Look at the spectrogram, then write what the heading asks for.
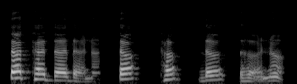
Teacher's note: आता इथं जीभ जिभेचा शेंडा दाताला लागतो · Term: दंत्य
